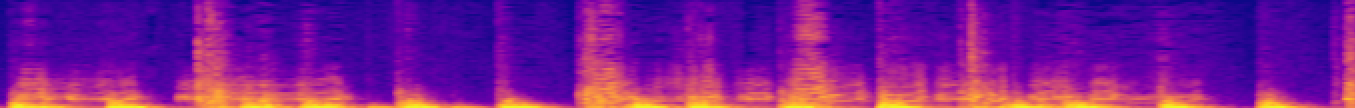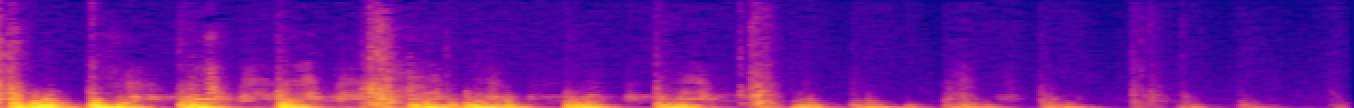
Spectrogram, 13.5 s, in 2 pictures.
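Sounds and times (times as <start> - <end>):
fanfare: 0.1 - 2.0, 2.9 - 6.2, 6.9 - 12.3.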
